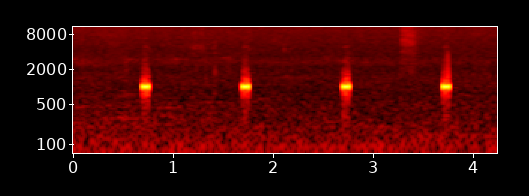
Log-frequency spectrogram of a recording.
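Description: Electronic countdown beeps: four short, identical beeps of the same pitch, one each second, counting down the seconds.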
